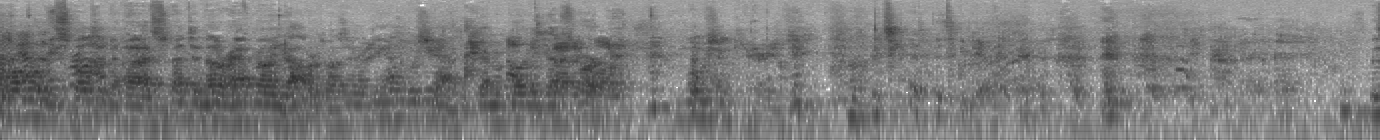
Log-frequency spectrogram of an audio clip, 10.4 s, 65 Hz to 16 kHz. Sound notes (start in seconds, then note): 4.0 board members murmuring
